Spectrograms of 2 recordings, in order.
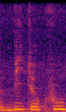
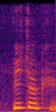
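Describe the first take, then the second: First: Bitoku ending in an "oo" sound; Japanese-style pronunciation. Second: Bitoku ending in a French "u" sound. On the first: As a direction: say Bitoku as Bee-to-koo. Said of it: "prononcer avec un certain accent". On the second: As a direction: say Bitoku with a tight French U at the end. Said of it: "on prononce les U". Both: Shown as a demonstration.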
